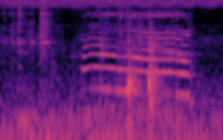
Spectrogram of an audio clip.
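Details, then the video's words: A cat passing by the side of a house meows, begging for food; a drawn-out harmonic meow around the middle, faint background noise and a person speaking nearby. "Kucing Lewat Pingir Rumah Mengeong minta makan"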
